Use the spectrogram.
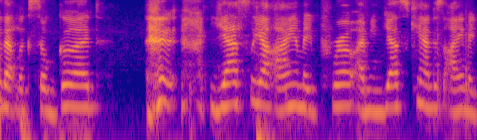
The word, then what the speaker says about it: Leah: It's Leah. I'm so sorry. The E threw me off. So she's saying L, if you can see it in the chat, it's L-E-AH. So it's Leah.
